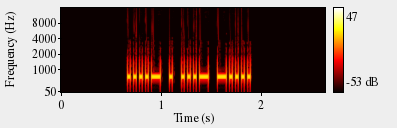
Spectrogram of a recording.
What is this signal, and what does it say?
Morse code, heard as a keyed tone, about 40 wpm, 700 Hz. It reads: 4EV6
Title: All Cut Numbers - 4-Digit 40wpm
